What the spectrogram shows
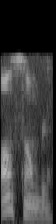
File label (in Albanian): "ensemble", frengjisht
